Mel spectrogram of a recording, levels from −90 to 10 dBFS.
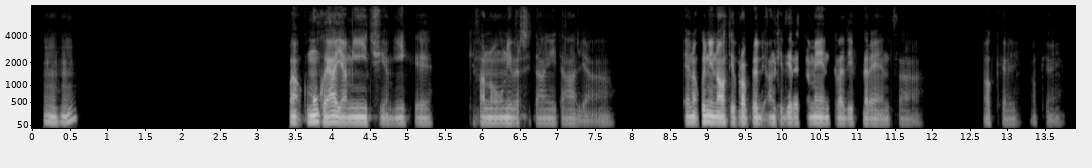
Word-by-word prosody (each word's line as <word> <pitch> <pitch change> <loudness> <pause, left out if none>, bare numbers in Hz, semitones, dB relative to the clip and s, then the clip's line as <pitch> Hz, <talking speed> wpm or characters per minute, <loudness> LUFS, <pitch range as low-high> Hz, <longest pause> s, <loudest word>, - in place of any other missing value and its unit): Mh-mh. 100 - -3 2.9
Ma, 100 -2 +2
comunque, 105 -2 +4
hai 100 -1 +7
amici, 90 0 +2
amiche, 85 0 -8 0.4
che - - -29
fanno 85 -2 -2
università 85 -1 -4
in 80 - -8
Italia 80 -1 -14 0.9
e, 95 - -4
no 95 -1 +3
quindi, 105 +3 +6
noti, 95 0 +4
proprio, 90 +1 +2
anche 90 -1 -5
direttamente, 90 -1 -1
la 85 - -2
differenza, 80 -2 -9 0.9
okay 75 -1 -15
okay. - - -22
90 Hz, 95 wpm, -24 LUFS, 85-95 Hz, 2.9 s, hai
